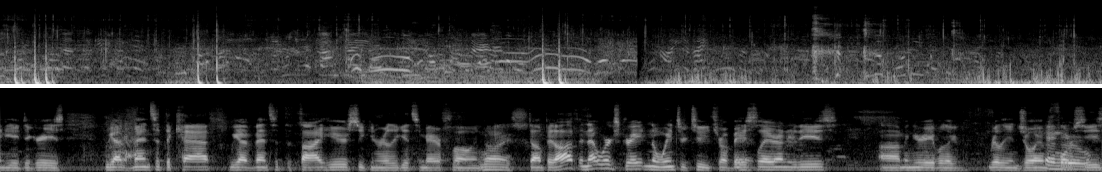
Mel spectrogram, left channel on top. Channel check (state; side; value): different; both; correlation 0.01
